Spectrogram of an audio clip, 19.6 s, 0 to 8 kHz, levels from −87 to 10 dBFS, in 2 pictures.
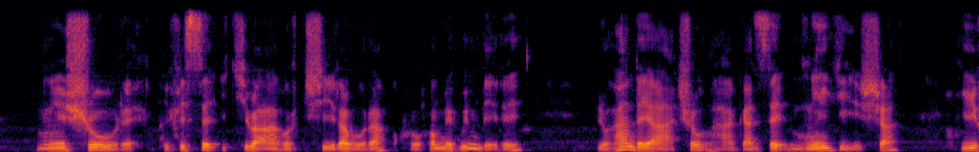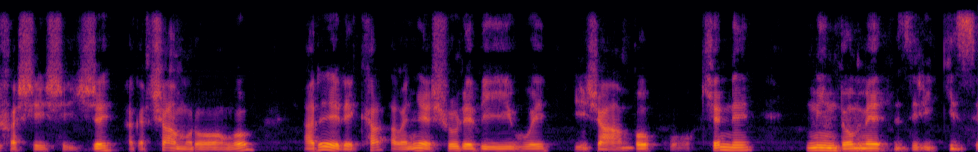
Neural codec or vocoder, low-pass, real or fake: codec, 16 kHz, 8 kbps, FunCodec, trained on LibriTTS, 25 frames a second; 7.2 kHz; fake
